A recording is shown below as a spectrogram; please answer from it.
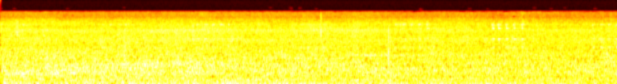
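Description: Steady city street traffic noise, a low rumble of vehicles passing, with a few faint, short high-pitched beeps now and then.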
